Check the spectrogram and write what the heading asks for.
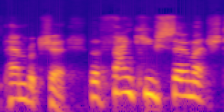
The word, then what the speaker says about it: Pembrokeshire: American host managed and yes you quite correct it is pemrick Shire but thank you so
